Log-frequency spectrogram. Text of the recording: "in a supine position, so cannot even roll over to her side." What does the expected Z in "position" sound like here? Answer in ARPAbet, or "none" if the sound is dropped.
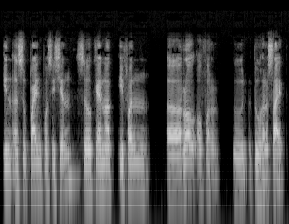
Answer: S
